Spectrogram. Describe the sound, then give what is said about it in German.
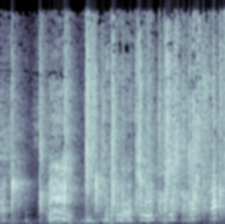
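One person applauds themselves with a handful of sharp hand claps at an uneven pace, mixed with laughter and a speaking voice throughout. “Da muss ich mal selber einen Applaus für geben.”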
